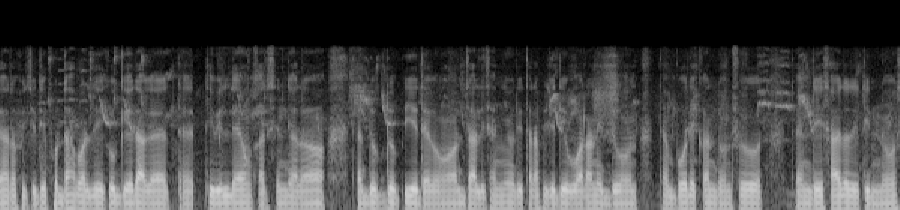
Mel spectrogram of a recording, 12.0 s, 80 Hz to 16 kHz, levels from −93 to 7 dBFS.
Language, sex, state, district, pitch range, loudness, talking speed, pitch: Chakma, male, Tripura, Unakoti, 85-90 Hz, -19 LUFS, 155 wpm, 90 Hz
